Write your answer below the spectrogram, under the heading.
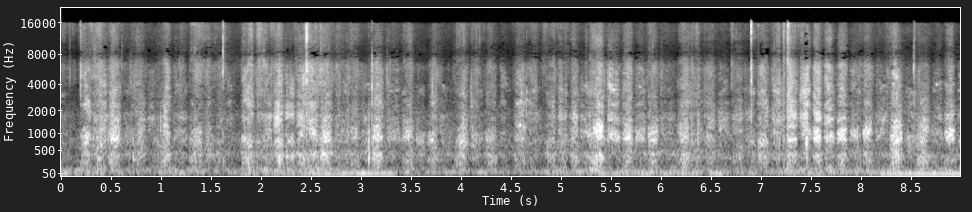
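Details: Excited pet dog playing with a laser pointer, panting in fast, uneven breathy bursts over a steady background hiss, fairly quiet and close.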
